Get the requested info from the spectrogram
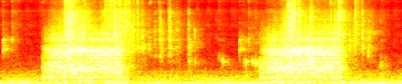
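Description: Treat & Train remote treat dispenser running its motor twice, each a rattling whir of about a second and a half as kibble is tumbled out into its dish.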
